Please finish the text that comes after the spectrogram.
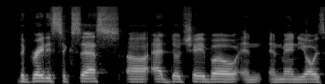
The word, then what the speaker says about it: Docebo: say like is it dosabo docebo and and so they asked me and i said you have to say it like the italians and docebo and it's a latin phrase well about a week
